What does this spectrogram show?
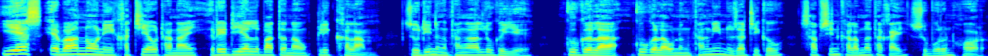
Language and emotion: Bodo, neutral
